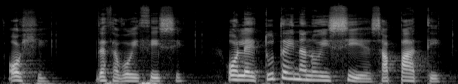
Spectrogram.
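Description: A woman's voice: fairly low pitch, animated, lightly acted. A woman voicing a weary, tormented dying man in an audiobook, with pained, pleading words. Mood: anguished.

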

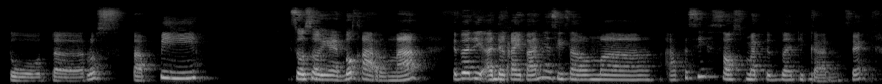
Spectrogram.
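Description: A woman, talking casually on a podcast with many pauses and fillers. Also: on the high side. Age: 20s. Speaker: podcast co-host. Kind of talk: casual chat. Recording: echoey room.

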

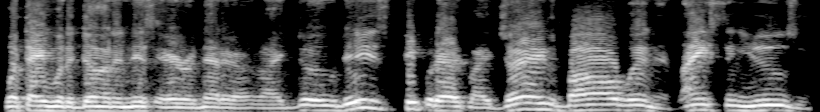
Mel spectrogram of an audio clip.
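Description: A man's voice: mid-range voice, normal speed, rough recording. A man co-hosting a podcast in casual chat, joking and slangy, laughing a lot. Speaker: podcast co-host.

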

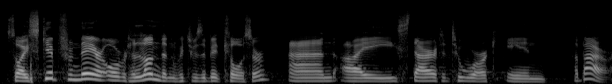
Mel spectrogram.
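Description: In a reverberant hall, a middle-aged Irish storyteller from the rural midlands shares his life story with an audience, joking at his own expense and performing the dialogue. His voice sits on the high side at a moderate pace.

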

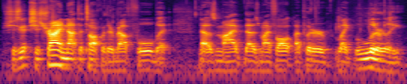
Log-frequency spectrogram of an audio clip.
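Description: Deep-voiced man, casual podcast co-host, chatty and repetitive. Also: steady tone, fairly quick, fairly bright tone. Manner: rambling, repeats words, many fillers. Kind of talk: casual couple's podcast chat.

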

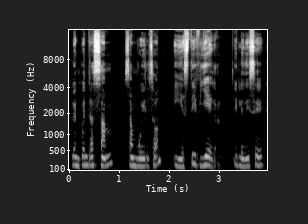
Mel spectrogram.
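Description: A young woman with a Latin American Spanish accent tells a story in a chatty, animated way. She acts out her friends' lines as she goes. Her voice is low-set and mellow, recorded close and dry. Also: slow, no echo. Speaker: podcast host. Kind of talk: casual storytelling monologue.

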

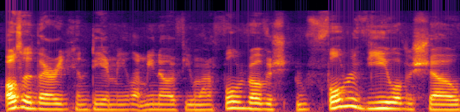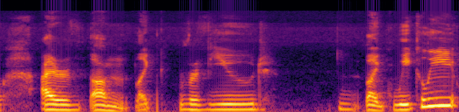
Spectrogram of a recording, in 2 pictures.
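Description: A young woman hosting a casual weekly review podcast, animated and sweary, swinging from low mumbles to high squeals. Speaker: podcast host reviewing shows.

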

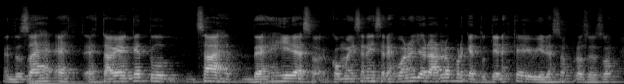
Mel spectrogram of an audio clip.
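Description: A young man co-hosting a casual advice podcast, talking in a relaxed, rambling way full of filler phrases. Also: mid-range voice, normal speed. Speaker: podcast co-host. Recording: echoey room.

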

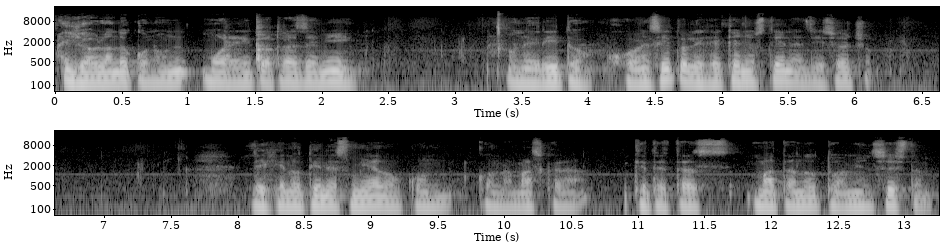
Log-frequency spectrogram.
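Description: Un hombre con acento mexicano que divaga en un monólogo casual hacia sus espectadores, se corrige a menudo y mete palabras en inglés. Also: male voice, on the low side, steady tone, moderate pace, pauses often, dark tone, a little hiss or hum. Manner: rambling, restarts often, switches into English words. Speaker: video commenter addressing viewers. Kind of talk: casual personal monologue.

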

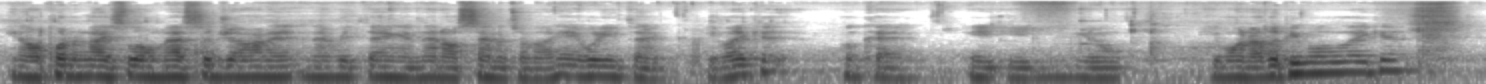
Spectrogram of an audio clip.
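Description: A laid-back man hosts a loose, joking chat full of casual profanity. His mid-pitched voice rings in a roomy space, with a faint hiss underneath. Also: steady tone, very fast, a little mellow.

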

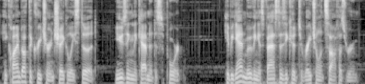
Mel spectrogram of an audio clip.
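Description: A man giving a measured, dramatic scripted horror narration. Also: on the low side.

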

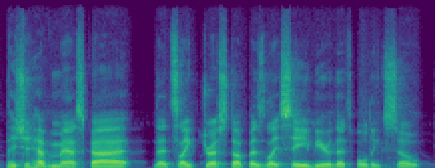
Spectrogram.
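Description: A man's voice: lowish voice, normal speed, smooth. A goofy, easily distracted young man giving score picks in a casual chat.

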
